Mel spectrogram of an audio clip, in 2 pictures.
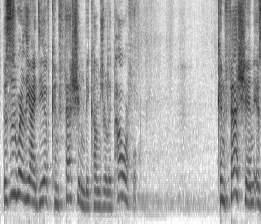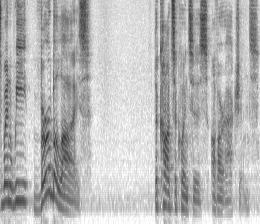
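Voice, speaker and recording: A man's voice: high voice, very animated, measured pace, pauses often, bright, forceful tone. A pastor in his thirties preaching a sermon, earnest and conversational, telling stories with casual fillers.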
